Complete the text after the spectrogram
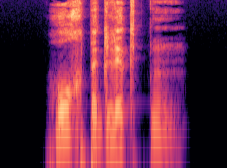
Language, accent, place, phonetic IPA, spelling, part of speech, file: German, Germany, Berlin, [ˈhoːxbəˌɡlʏktən], hochbeglückten, adjective, De-hochbeglückten.ogg
- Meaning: inflection of hochbeglückt: 1. strong genitive masculine/neuter singular 2. weak/mixed genitive/dative all-gender singular 3. strong/weak/mixed accusative masculine singular 4. strong dative plural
